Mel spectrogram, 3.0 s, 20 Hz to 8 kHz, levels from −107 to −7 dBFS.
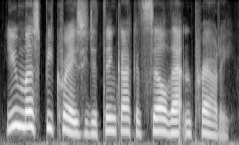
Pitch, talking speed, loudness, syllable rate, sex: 215 Hz, 240 wpm, -18 LUFS, 5.0 syllables/s, female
